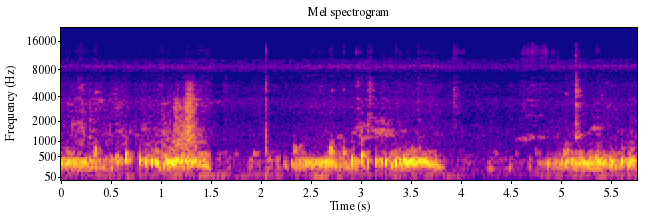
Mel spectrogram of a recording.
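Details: A powerful-voiced male domestic pigeon (Bangladeshi desi breed) gives deep, throaty cooing bursts, each over a second long, repeated after short pauses.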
